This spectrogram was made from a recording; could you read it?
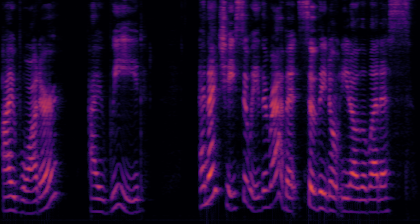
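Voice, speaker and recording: Slow, very animated woman reading to children. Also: fairly low pitch. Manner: expressive, deliberate storytelling with short phrases and asides. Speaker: teacher reading aloud to first graders. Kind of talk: picture-book read-aloud for young children.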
